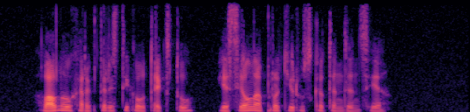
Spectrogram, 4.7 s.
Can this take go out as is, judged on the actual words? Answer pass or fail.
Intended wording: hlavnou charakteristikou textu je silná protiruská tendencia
pass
